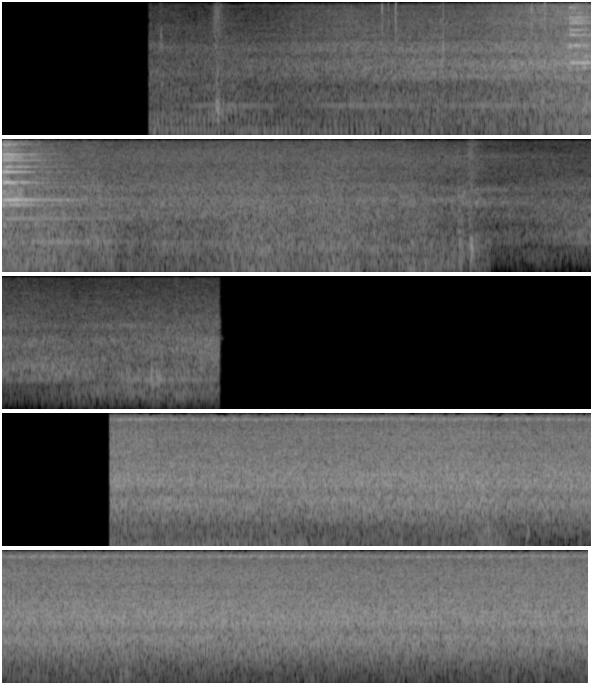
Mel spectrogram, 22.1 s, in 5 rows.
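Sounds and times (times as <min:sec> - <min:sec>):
diesel railcar engine rumble: 0:01.1 - 0:10.5, 0:14.1 - 0:22.0
wheel and rail noise: 0:01.1 - 0:10.5, 0:14.1 - 0:22.0
high ringing tone: 0:04.0 - 0:06.0.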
